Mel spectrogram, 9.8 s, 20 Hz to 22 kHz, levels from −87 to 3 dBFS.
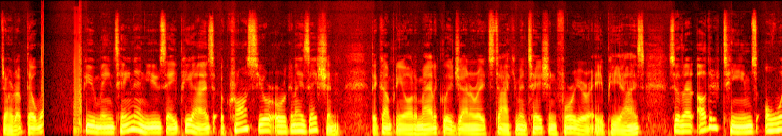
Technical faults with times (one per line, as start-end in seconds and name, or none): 0.00-9.78 gain pumping
0.51-1.01 cable pulled and plugged in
